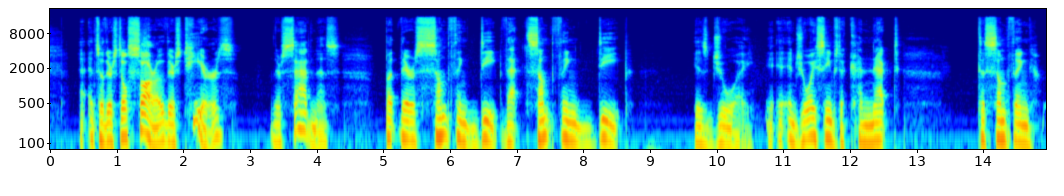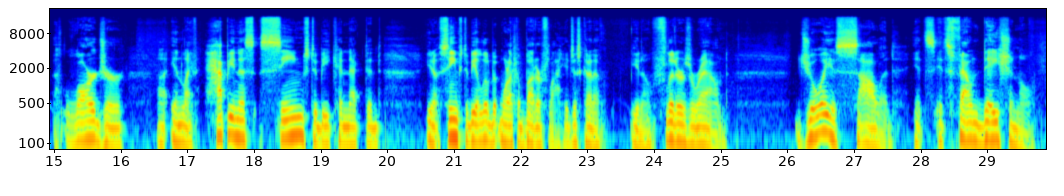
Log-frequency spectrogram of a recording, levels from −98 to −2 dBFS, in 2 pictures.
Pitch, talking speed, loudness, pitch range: 110 Hz, 120 wpm, -33 LUFS, 95-125 Hz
